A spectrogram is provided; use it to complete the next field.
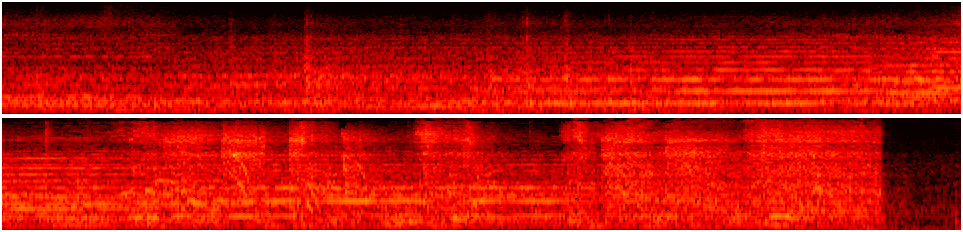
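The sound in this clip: Lightsaber blade strikes from a Star Wars duel between Anakin Skywalker and Ahsoka: a steady buzzing, tonal blade hum runs throughout, then a rapid run of many crackling clashes piles up in the second half before cutting off abruptly.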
